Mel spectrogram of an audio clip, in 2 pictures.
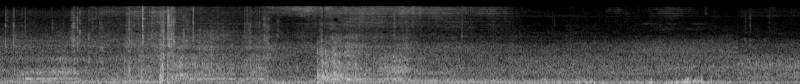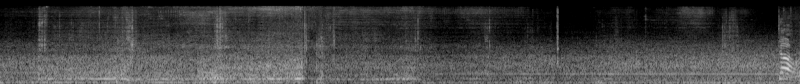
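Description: Mountain bikes riding a dirt trail: tyres rolling over the ground and the bikes rattling, with a few sharp knocks.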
